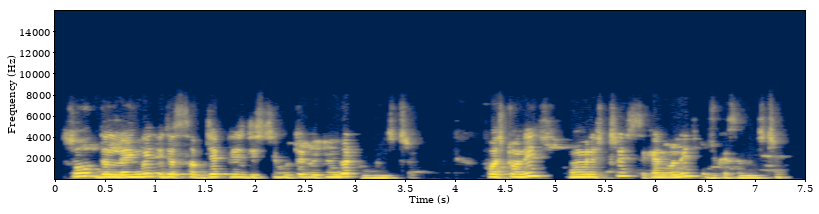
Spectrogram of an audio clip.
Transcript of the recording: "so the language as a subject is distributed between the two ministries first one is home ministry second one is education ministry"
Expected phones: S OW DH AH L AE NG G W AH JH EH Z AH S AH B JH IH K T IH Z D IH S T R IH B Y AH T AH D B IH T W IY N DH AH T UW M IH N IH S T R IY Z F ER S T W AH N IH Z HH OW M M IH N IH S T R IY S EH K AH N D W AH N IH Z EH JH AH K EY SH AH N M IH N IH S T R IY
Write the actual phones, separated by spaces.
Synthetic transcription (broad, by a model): S OW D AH L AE NG G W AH JH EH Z AH S AH B JH IH K T IH Z D IH S T R IH B Y AH T AH D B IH T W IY N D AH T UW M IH N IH S T R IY F ER S T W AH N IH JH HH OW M M IH N IH S T R IY S EH K AH N D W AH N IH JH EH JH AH K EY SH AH N M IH N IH S T R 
